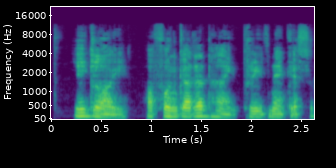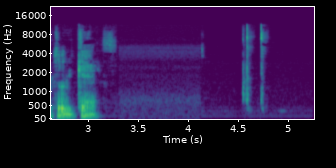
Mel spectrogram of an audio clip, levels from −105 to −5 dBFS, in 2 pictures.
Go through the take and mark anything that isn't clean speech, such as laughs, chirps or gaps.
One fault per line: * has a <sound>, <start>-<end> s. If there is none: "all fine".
all fine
